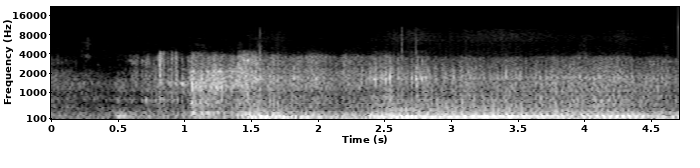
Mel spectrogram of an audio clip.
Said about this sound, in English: Mallory ignition, milled heads, twin Wakefields. Here, let me start it up for you. Okay. 120 horses under there.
